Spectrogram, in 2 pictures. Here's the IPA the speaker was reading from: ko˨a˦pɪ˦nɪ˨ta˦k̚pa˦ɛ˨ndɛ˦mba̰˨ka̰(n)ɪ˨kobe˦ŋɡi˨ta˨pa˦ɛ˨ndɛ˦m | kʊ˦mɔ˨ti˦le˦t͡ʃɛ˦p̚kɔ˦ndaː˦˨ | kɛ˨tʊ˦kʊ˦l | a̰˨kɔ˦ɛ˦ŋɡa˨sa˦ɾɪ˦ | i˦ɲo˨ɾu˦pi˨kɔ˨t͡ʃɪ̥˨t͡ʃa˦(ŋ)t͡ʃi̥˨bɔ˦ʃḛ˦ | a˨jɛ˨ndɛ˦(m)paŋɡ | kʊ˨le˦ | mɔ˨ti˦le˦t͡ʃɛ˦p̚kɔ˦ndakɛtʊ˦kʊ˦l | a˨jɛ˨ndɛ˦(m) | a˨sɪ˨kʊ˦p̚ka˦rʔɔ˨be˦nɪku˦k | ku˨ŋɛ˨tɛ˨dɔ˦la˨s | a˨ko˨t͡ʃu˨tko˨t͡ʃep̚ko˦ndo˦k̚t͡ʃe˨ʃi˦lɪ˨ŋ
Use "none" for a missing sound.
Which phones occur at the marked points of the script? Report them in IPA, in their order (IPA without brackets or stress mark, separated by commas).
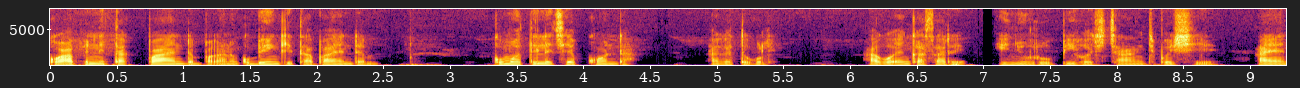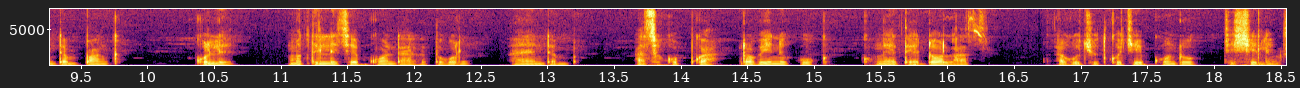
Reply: n, ŋ, m, m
